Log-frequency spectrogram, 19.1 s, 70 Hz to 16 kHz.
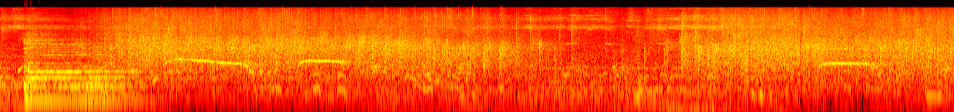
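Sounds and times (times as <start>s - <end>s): high cheers: 1.4s - 8.5s, 13.4s - 19.0s
audience applauding: 1.6s - 11.7s, 12.8s - 19.0s.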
